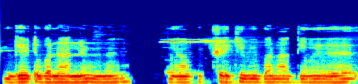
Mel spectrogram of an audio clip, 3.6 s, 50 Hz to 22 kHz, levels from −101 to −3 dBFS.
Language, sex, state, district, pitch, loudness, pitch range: Hindi, male, Bihar, Darbhanga, 115 Hz, -16 LUFS, 115-120 Hz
